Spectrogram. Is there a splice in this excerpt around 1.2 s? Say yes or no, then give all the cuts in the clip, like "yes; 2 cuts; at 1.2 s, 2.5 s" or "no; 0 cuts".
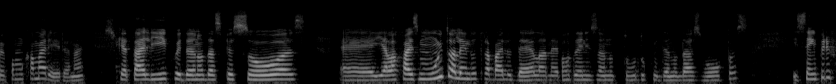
yes; 2 cuts; at 1.2 s, 5.6 s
